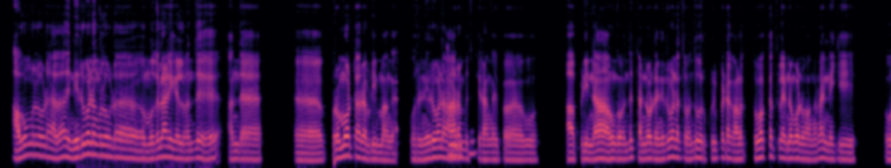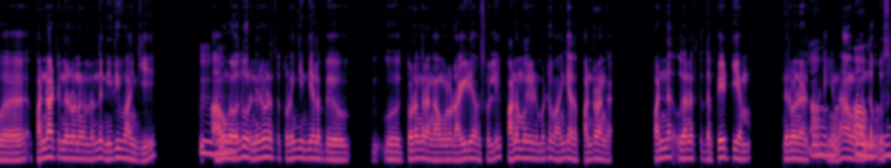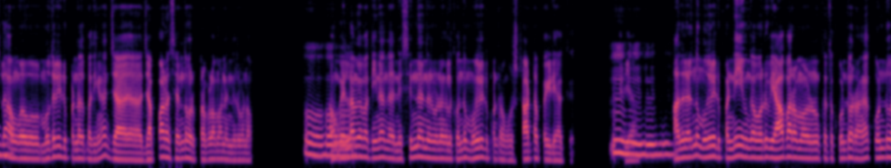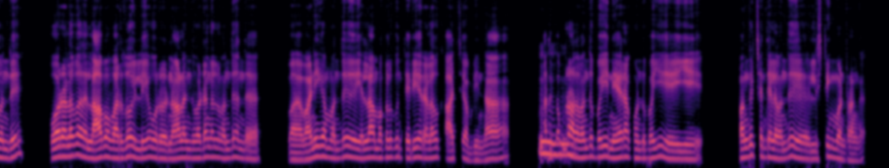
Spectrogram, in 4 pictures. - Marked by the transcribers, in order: in English: "ப்ரமோட்டர்"; unintelligible speech; in English: "ஸ்டார்டப்"; in English: "லிஸ்டிங்"
- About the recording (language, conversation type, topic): Tamil, podcast, பணம் சம்பாதிப்பதில் குறுகிய கால இலாபத்தையும் நீண்டகால நிலையான வருமானத்தையும் நீங்கள் எப்படி தேர்வு செய்கிறீர்கள்?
